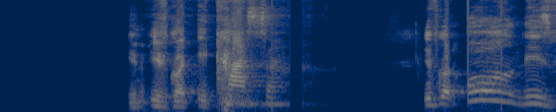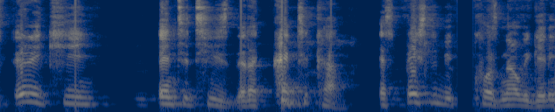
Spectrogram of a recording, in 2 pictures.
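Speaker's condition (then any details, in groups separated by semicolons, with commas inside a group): No condition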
